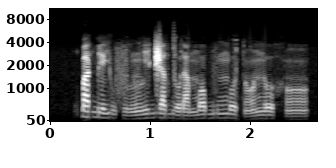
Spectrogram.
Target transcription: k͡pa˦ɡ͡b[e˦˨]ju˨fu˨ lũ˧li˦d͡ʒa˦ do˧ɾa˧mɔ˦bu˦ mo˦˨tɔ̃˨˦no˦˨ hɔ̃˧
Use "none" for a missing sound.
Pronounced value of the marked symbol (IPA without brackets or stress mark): e˧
